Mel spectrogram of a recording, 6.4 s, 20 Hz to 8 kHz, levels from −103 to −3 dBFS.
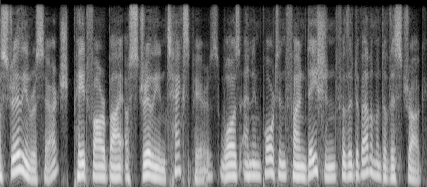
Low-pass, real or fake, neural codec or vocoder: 7.2 kHz; fake; codec, 16 kHz in and 24 kHz out, 1 kbps, XY-Tokenizer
